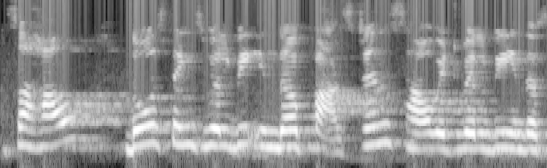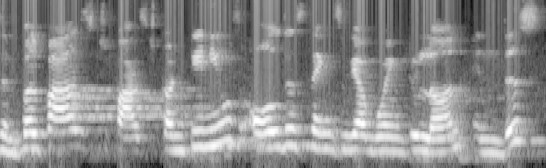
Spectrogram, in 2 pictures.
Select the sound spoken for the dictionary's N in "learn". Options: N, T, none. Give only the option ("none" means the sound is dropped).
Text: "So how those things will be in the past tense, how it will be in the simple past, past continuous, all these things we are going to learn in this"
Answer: N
